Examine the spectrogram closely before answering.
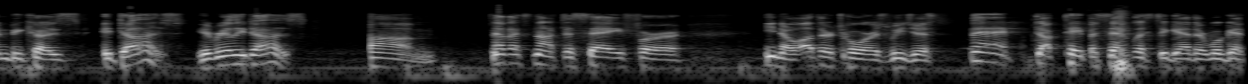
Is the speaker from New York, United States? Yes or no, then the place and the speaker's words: yes; Woodstock, New York, United States; now in Albany, United States; I grew up in Woodstock, but I moved upstate to Albany.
